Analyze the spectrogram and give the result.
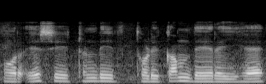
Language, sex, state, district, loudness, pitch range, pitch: Hindi, male, Rajasthan, Bikaner, -17 LUFS, 135-150 Hz, 140 Hz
